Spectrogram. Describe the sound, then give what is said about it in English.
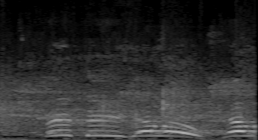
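Basketball dribbled on a court during a high school game near halftime, the dull bounces faint and low beneath steady crowd noise and voices. “dribbling just inside the half-court stripe”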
